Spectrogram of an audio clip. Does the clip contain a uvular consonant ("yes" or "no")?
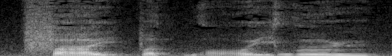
no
